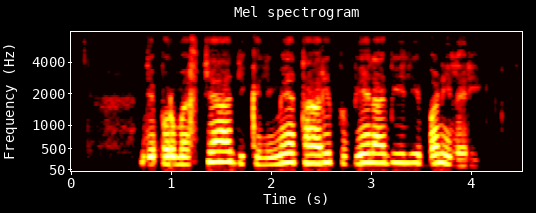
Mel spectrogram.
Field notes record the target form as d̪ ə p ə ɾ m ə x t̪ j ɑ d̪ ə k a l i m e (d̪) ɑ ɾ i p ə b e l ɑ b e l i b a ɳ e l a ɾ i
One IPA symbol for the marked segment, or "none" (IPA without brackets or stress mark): t̪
